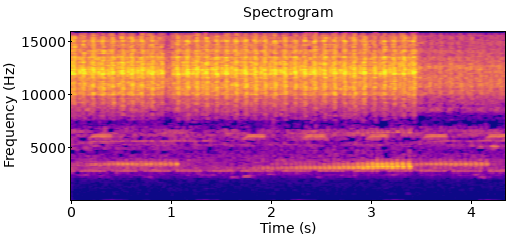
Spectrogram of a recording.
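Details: Crickets calling at night in a relaxing ambient recording, a dense high trilling chorus with a steady upper band and pulsed trills rising and falling in strength, no other sounds clear.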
